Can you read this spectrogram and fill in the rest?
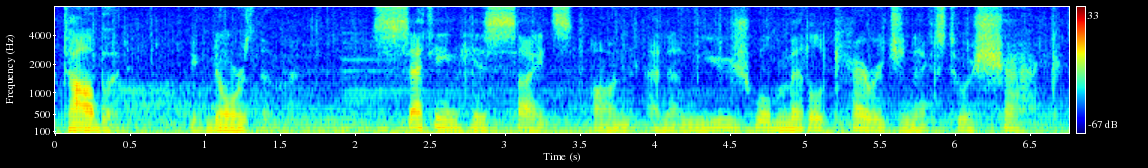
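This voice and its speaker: A man streaming, reading game lore aloud in a slow, deliberate storytelling delivery. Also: medium pitch, lively intonation. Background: clear background music.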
